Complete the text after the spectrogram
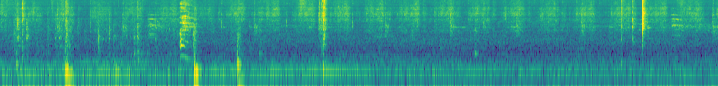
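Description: Knocks and thuds sound as objects are handled on a desk.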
